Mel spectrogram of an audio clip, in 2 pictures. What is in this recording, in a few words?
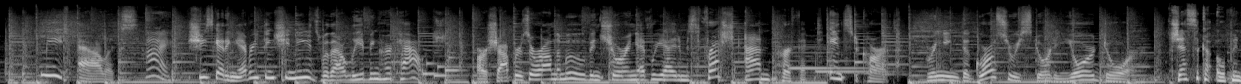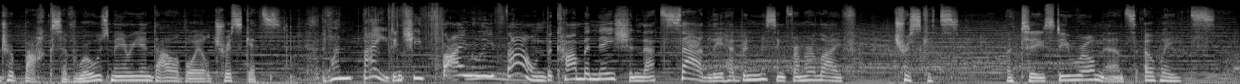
COMMERCIAL ONLINE AD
